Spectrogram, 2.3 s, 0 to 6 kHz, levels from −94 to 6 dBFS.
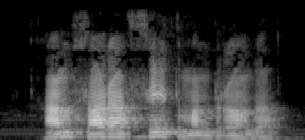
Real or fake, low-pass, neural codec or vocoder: real; 5.4 kHz; none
